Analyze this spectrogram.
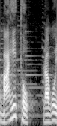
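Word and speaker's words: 真人: 그래서 이 팔색성의 이 구성을 보면요, 제일 위가 진인이라고 한자를 써서 마히토라고 읽습니다. 마히토라고 읽고요.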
